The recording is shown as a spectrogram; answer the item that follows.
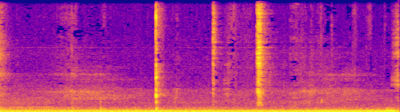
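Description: A few sharp clicks about a second apart over a steady low hum: toggle switches being flipped on a bench power box to switch on battery and ignition feeds to a disconnected engine computer.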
